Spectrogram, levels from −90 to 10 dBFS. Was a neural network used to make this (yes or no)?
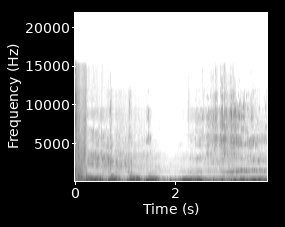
no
